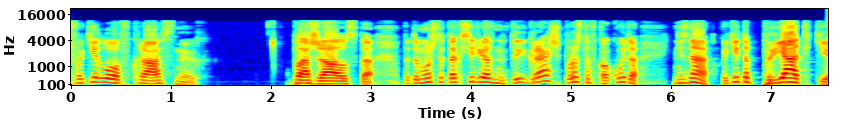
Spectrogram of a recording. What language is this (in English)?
Russian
